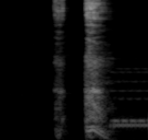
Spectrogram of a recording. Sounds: Throat clearing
